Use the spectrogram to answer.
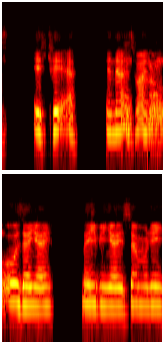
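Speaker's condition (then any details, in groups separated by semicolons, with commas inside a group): Cerebral palsy; speech impairment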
